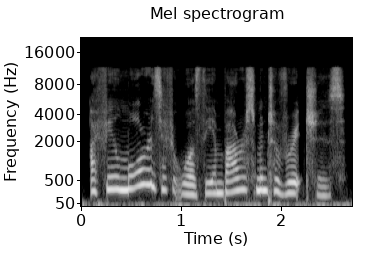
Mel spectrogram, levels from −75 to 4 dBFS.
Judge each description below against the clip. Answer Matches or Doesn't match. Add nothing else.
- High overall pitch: Matches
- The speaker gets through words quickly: Matches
